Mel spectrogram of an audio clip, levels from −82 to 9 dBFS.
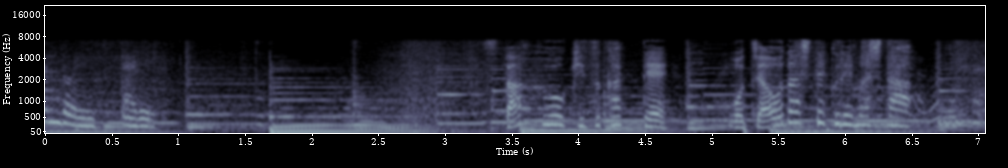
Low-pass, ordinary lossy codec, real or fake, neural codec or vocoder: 7.2 kHz; AAC, 48 kbps; real; none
